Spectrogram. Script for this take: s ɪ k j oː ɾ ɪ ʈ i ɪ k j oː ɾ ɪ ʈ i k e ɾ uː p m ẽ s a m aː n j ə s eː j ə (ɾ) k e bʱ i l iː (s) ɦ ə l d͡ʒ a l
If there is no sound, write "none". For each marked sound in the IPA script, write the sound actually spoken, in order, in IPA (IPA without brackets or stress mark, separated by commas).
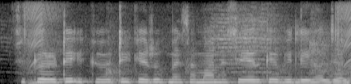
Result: ɾ, none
